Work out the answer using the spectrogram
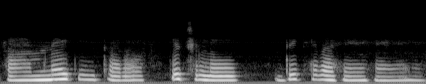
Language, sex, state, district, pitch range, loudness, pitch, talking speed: Hindi, female, Madhya Pradesh, Bhopal, 190-220 Hz, -14 LUFS, 200 Hz, 110 wpm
